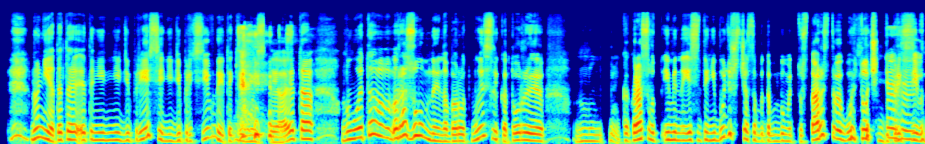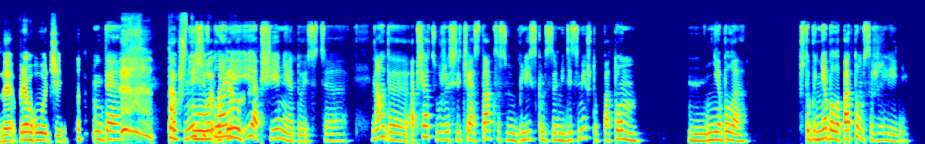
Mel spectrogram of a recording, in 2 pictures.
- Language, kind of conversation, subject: Russian, podcast, Стоит ли сейчас ограничивать себя ради более комфортной пенсии?
- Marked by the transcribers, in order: laugh; chuckle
